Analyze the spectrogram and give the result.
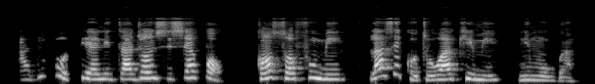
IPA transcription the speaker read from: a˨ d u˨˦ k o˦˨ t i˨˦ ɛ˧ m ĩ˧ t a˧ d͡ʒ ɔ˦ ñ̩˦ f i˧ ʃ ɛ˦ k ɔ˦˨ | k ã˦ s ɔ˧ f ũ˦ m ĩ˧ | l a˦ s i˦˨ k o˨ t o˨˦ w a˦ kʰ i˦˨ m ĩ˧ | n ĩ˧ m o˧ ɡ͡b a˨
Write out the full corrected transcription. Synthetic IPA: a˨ d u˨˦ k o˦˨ t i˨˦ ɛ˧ n ĩ˧ t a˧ d͡ʒ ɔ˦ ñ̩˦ ʃ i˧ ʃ ɛ˦ k͡p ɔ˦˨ | k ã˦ s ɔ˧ f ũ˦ m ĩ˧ | l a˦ s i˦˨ k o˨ t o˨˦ w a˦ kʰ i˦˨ m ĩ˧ | n ĩ˧ m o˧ ɡ͡b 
